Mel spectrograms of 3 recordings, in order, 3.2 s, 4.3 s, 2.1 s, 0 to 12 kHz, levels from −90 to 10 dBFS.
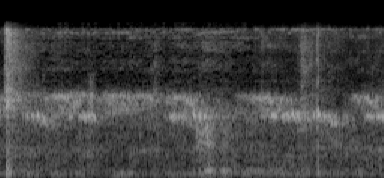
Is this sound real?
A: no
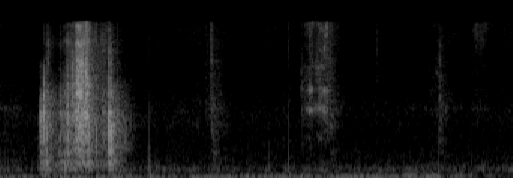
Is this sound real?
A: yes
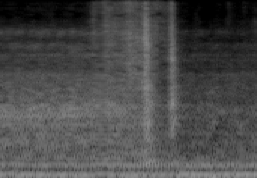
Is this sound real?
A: no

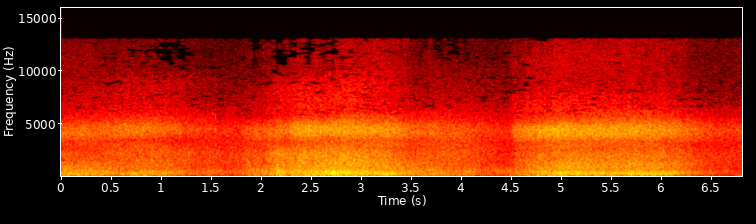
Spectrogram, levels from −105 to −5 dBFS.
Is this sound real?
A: yes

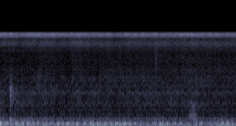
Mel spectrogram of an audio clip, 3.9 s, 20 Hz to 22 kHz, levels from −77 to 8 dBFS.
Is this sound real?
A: no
